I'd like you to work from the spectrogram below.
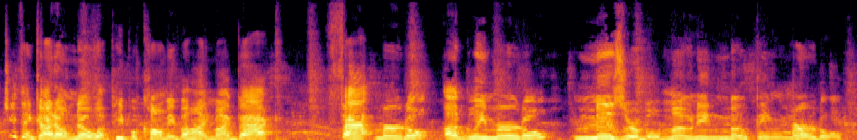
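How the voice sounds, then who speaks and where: A woman's voice: mid-range voice, animated, takes it slowly, few pauses, fairly bright tone. A woman doing a sulky, tearful girl ghost. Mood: anguished.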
